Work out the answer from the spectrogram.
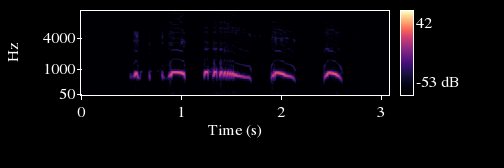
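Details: Spotted dove calling: a few short clipped coos, then a longer drawn-out coo that slurs downward, and two rounded arching coos, spaced about half a second apart against a quiet, clean background.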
